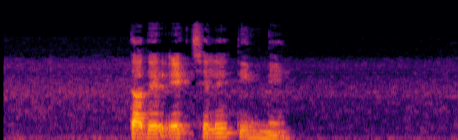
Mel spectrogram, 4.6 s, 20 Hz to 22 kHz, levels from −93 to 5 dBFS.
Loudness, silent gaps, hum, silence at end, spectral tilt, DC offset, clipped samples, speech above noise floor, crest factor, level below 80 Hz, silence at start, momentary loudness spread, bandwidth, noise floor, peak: -20 LUFS; none; none; 1.7 s; -5.5 dB/octave; under 0.1%; under 0.1%; 35 dB; 24 dB; -44 dBFS; 1.3 s; 12 LU; 11 kHz; -54 dBFS; 0 dBFS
